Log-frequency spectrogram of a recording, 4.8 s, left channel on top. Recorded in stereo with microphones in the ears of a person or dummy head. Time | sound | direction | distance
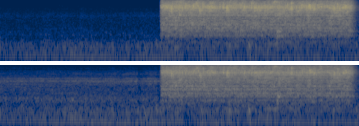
2.1 | frying | 50° left (ahead or behind) | 1.1 m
